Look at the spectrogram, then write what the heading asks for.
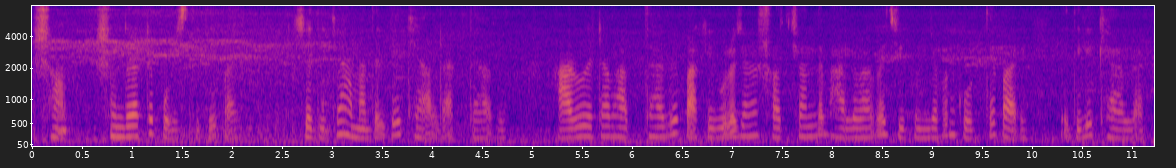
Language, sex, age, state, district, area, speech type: Bengali, female, 18-30, West Bengal, Birbhum, urban, spontaneous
